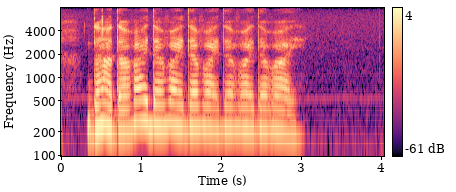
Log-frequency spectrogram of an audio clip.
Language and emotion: Russian, neutral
